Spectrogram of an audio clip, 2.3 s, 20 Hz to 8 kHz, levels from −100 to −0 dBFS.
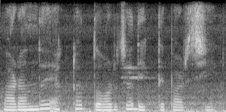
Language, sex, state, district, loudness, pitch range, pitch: Bengali, female, West Bengal, Alipurduar, -15 LUFS, 205-260 Hz, 210 Hz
